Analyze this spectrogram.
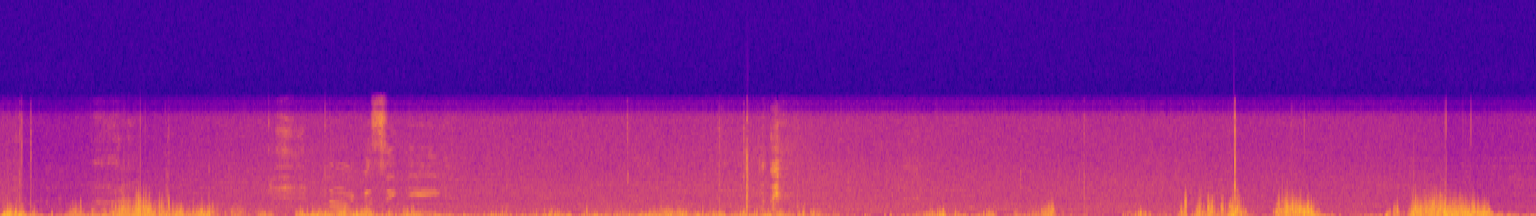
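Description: Waves break on the shore nearby.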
